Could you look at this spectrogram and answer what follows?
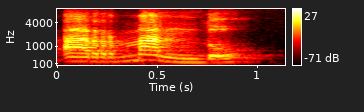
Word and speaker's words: Armando: digo la palabra Armando divido a la palabra en sus sílabas integrantes y tendré ar Man do Pero cuál de estas sílabas es la que tiene una mayor entonación de voz una mayor vocalización un mayor impulso de voz es la sílaba man no es cierto ar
